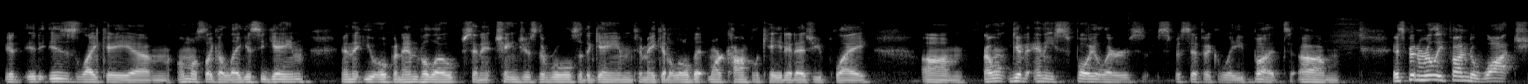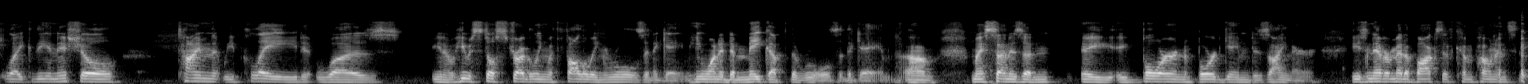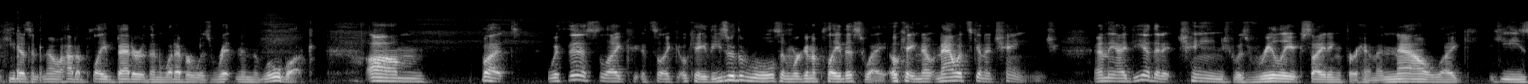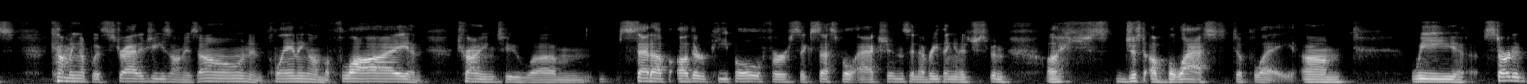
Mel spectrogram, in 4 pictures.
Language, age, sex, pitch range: English, 30-49, male, 110-135 Hz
